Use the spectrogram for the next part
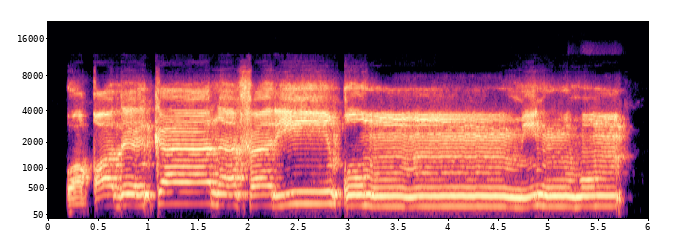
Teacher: فریقم پہ غنہ ہوگا، منہم پہ غنہ نہیں ہوگا، من نون کے بعد حرف حلقی ہے ہا، اس وجہ سے غنہ نہیں ہوگا۔ حروف حلقی جہاں آ جائے نون کے بعد تو وہاں غنہ نہیں ہوتا۔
